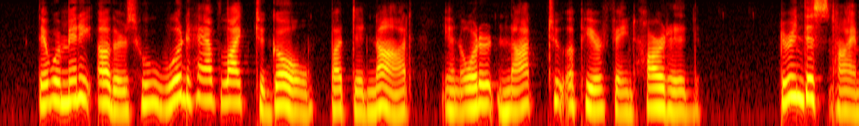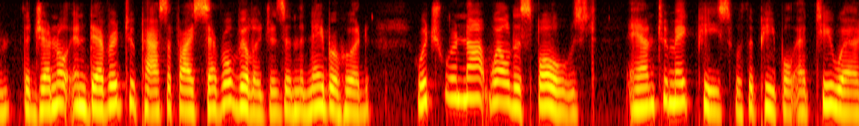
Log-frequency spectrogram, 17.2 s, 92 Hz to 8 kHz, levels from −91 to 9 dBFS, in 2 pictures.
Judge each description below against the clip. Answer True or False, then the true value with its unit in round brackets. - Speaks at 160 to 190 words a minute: True (170 wpm)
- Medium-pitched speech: True (175 Hz)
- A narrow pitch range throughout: False (4.4 semitones)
